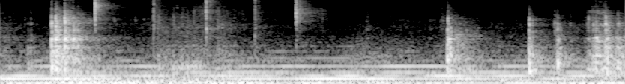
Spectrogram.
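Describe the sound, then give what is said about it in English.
Several light, sharp clicks and taps scattered over about two seconds as dice clatter across a table, moderately quiet, over a steady low hum with no talking. “I see how the dice fall over there.”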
